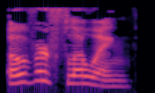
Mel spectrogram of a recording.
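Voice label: "overflowing", British English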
